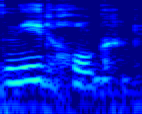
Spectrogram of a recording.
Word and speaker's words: Nidhogg: The dragon's name is Nidhogg. Sounds very German right there. I practiced. You need a hug? I need a hug in German, which Nidhogg.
